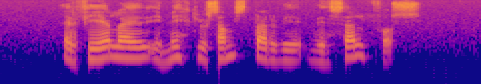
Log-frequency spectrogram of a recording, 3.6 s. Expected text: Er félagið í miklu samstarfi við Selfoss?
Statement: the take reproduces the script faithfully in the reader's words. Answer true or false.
true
